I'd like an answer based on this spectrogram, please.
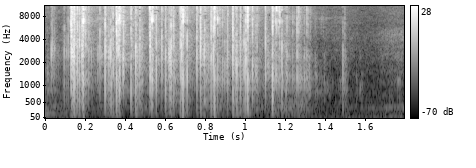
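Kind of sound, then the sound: dice being rolled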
